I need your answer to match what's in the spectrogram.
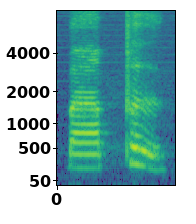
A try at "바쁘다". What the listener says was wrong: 프가 아니고 뿌. 바쁘다.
